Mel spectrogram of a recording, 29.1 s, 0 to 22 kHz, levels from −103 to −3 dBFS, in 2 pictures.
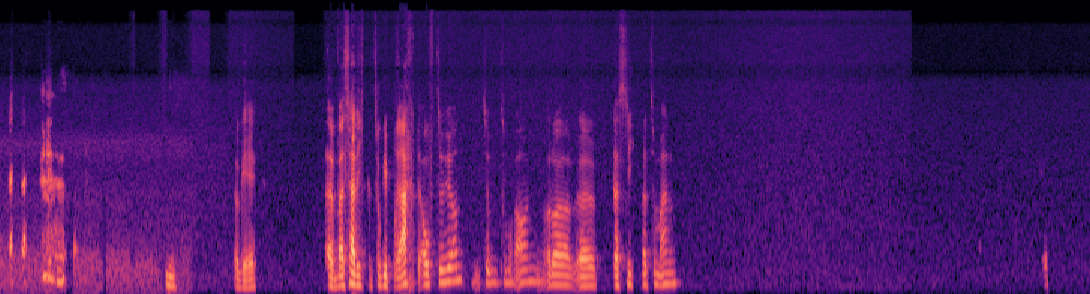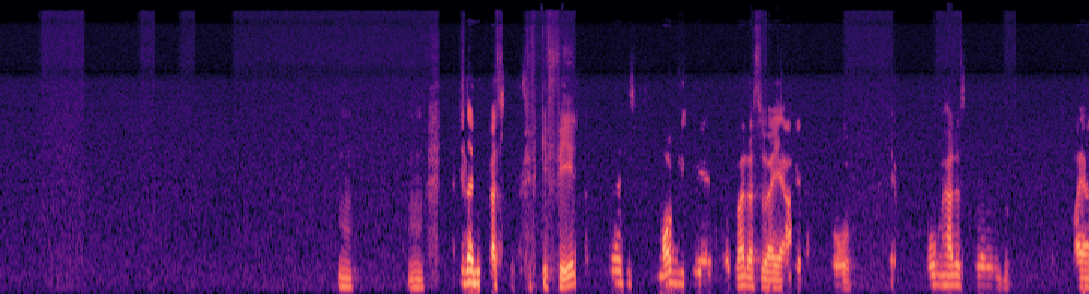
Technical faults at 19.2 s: none

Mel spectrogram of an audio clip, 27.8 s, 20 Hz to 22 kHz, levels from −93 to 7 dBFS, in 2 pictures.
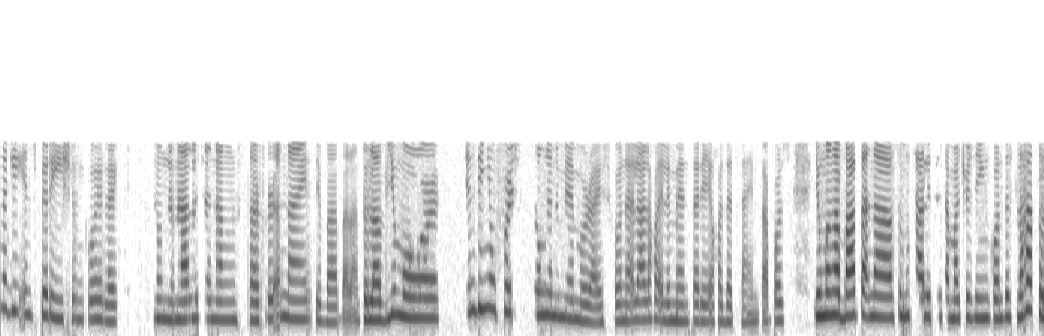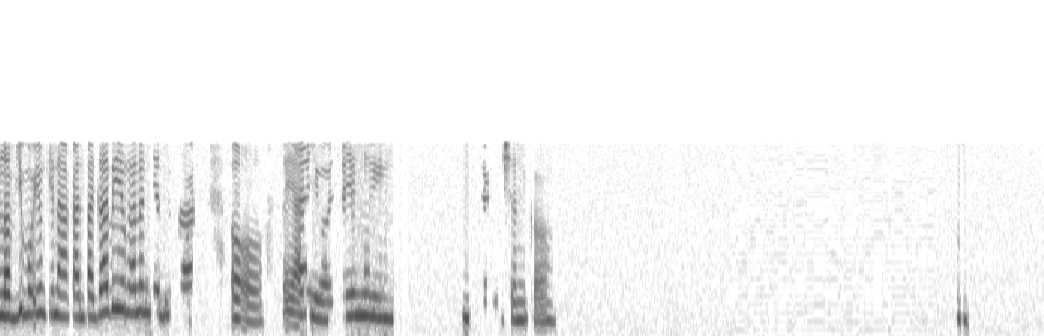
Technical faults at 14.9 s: none

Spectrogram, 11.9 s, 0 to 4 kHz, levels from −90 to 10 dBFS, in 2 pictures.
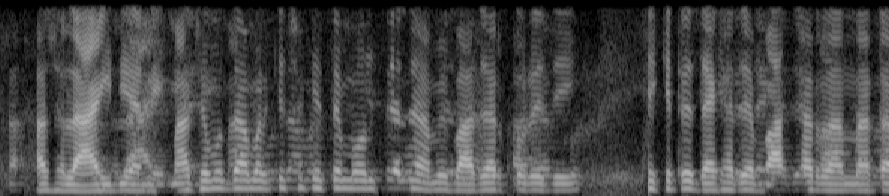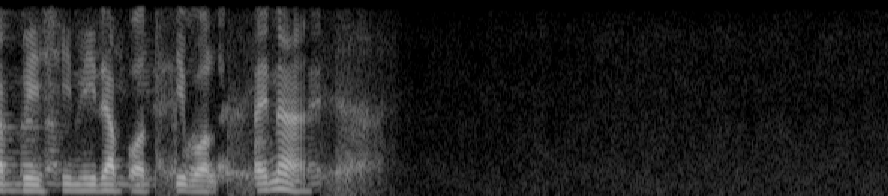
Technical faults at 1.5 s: echo with no canceller

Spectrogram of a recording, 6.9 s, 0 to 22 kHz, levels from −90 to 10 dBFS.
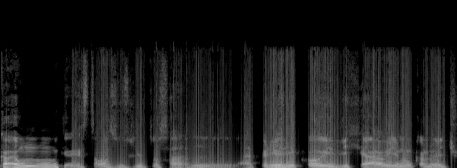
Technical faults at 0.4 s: none

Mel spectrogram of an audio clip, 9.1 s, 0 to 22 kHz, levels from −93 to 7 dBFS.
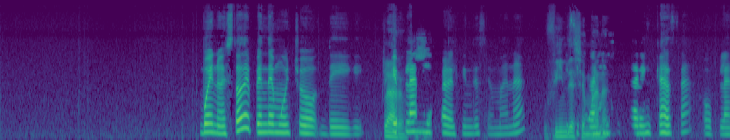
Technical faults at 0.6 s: none

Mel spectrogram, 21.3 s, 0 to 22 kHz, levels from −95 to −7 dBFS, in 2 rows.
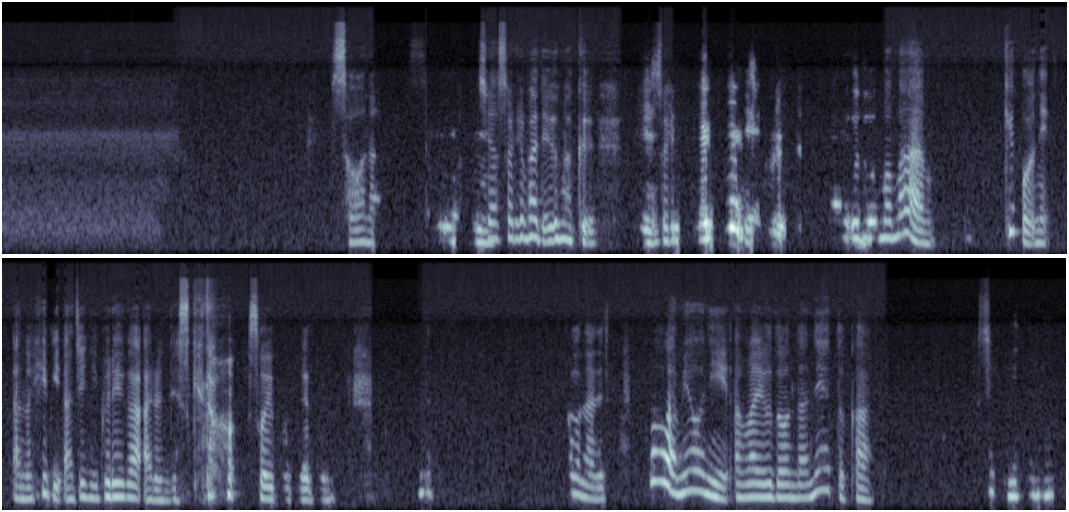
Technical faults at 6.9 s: speech suppressed in double talk; other side's voice leaking through

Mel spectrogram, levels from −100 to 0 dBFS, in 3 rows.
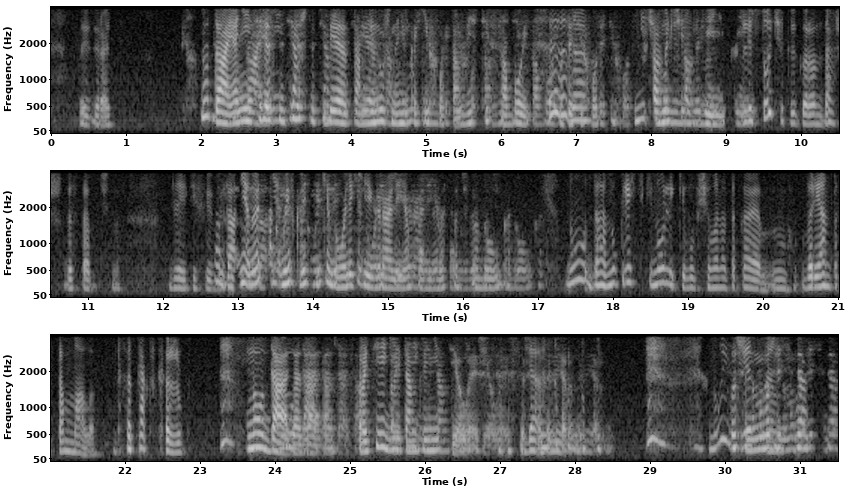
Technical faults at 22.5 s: echo with no canceller

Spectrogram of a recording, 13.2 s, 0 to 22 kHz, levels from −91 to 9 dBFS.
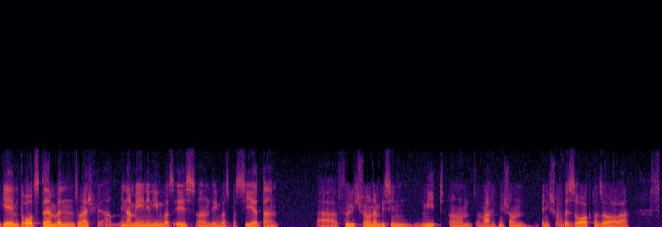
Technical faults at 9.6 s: Speex codec; VoIP packet loss concealed by the speech codec

